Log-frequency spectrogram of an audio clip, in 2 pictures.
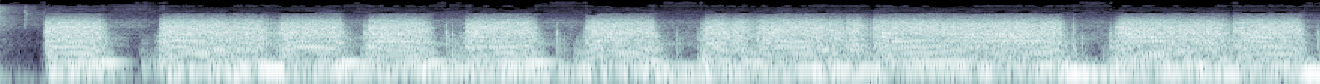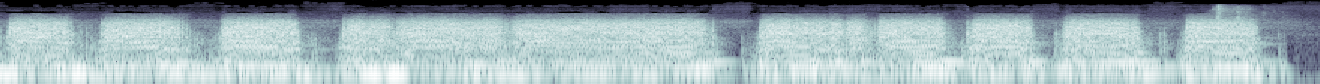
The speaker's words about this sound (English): I recorded that guitar section on a split coil split the neck pickup,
